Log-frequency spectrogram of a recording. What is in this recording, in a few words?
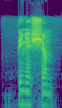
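"пиняссьӧм", Komi, male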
